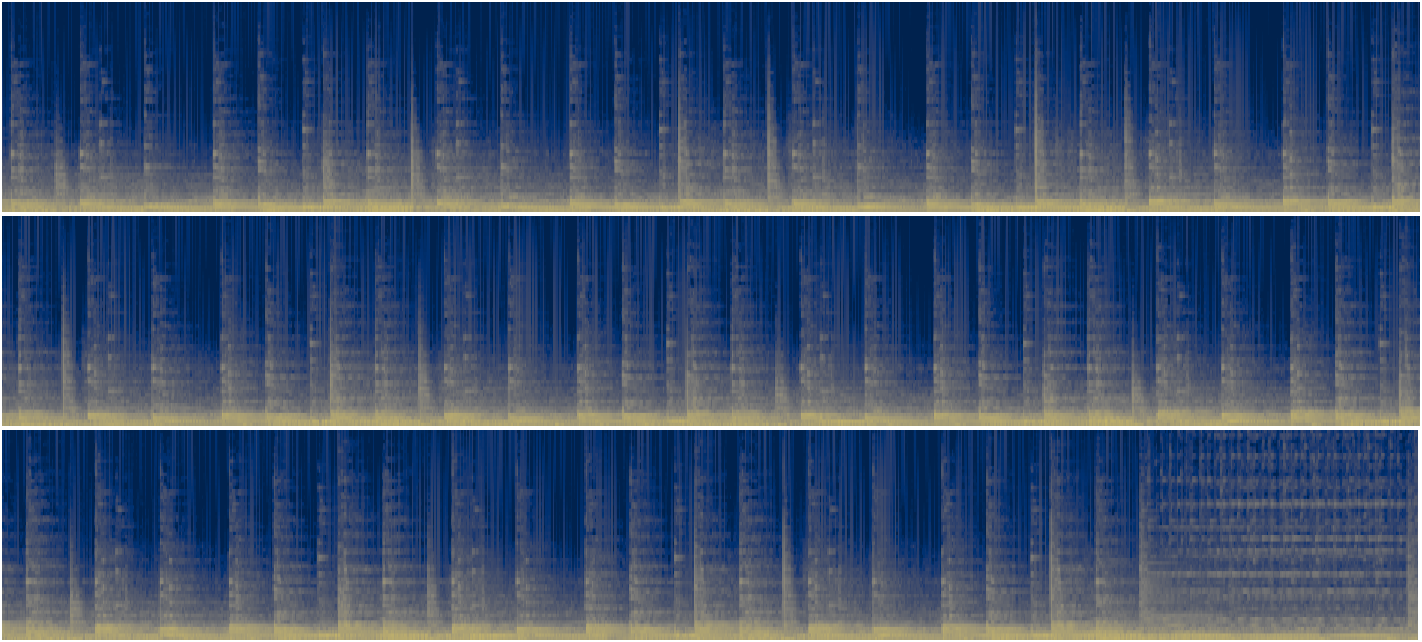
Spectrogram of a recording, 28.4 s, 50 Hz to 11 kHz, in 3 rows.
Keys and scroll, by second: 5.0 7, 7.8 shift+z, 8.9 g, 10.5 shift+z, 25.1 shift+d, 25.7 y.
